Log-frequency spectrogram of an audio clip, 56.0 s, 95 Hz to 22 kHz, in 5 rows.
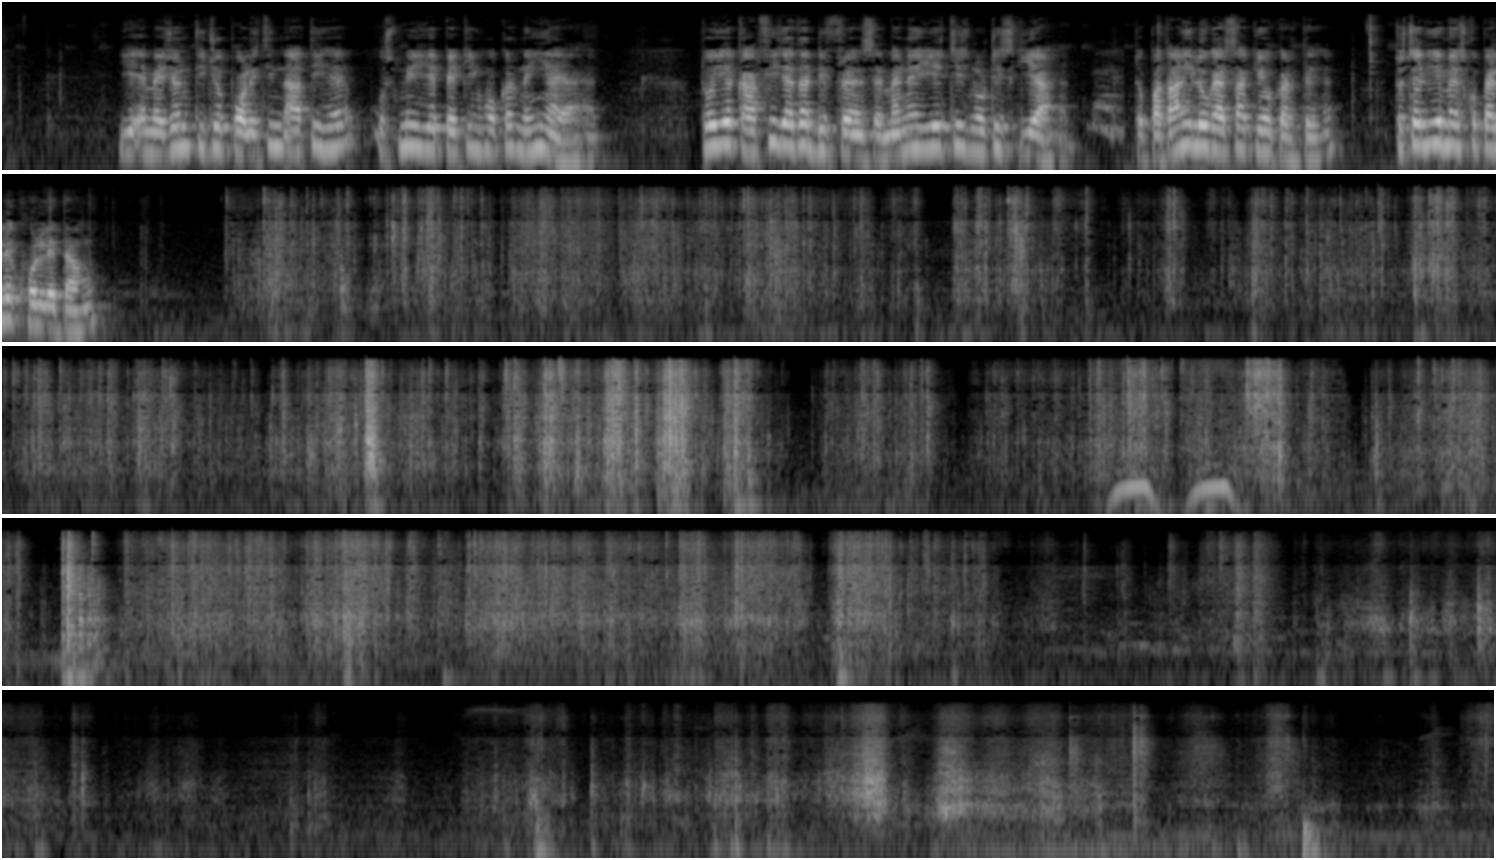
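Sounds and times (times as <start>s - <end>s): plastic bag crinkling and rustling: 12.2s - 46.0s.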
